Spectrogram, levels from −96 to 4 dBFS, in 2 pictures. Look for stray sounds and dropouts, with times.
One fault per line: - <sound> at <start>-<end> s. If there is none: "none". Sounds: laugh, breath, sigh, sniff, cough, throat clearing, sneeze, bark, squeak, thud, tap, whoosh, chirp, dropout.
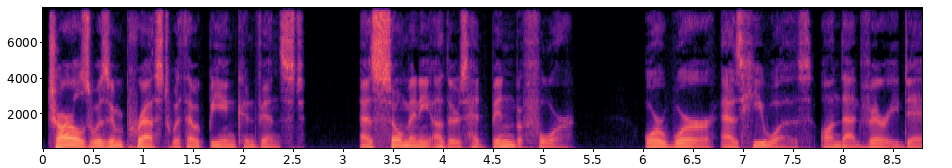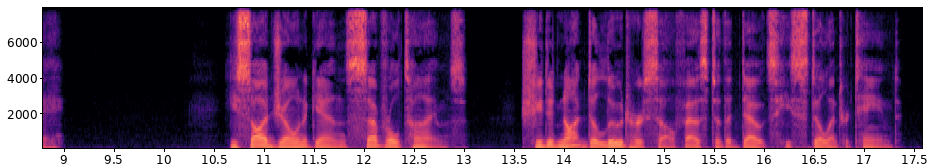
none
